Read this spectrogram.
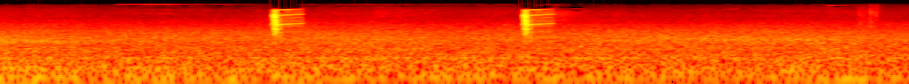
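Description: Steam hisses steadily.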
